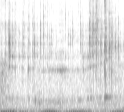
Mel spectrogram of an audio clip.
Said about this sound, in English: Sorry about that, ladies and gentlemen. I had to take a sip.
